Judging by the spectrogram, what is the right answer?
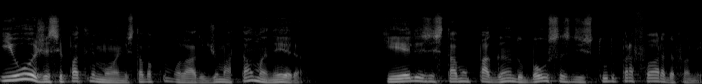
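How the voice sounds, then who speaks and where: A man speaks at a medium pitch in a plain, everyday voice, with lively intonation. The recording is very clean, with a silent background. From Brazil, Rio de Janeiro state. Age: 60s. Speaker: asset protection and estate planning specialist. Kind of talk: interview conversation.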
